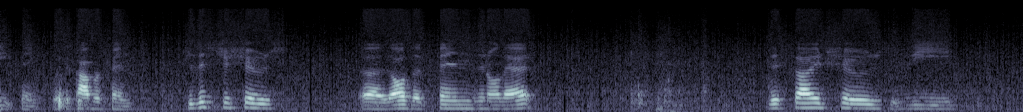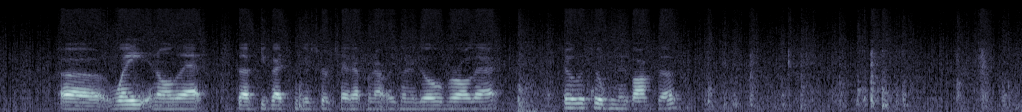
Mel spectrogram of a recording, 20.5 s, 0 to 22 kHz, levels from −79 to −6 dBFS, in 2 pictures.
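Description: From start to end, a grainy distortion follows the sound, sitting roughly 25 dB below it. The likely cause is low bit depth without dither. The audio was rounded to about 7 bits, so its error tracks the signal instead of forming smooth noise.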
